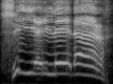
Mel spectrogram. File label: kamikaze, Scotsman; speech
